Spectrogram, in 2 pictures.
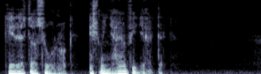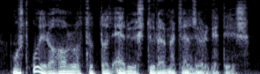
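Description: A man reading a novel aloud with expressive storytelling. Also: extremely low pitch, husky. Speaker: audiobook reader. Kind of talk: scripted narration.

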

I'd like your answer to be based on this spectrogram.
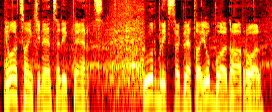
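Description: A man giving excited Hungarian sports commentary on a football match, breaking into shouted, drawn-out calls. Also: mid-range voice. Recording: clear outdoor stadium background noise.

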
